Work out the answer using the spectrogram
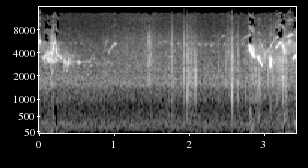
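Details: Tawny lark, known as Sykes's lark, in Gujarat, India, giving a short twittering phrase. A quiet stretch with faint clicks and rustles follows, then a bright, sharp burst of chirped notes closes the song.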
